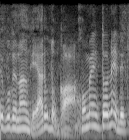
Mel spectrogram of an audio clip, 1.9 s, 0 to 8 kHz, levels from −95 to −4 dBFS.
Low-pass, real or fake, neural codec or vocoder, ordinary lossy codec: 7.2 kHz; fake; codec, 16 kHz, 2 kbps, FunCodec, trained on LibriTTS, 25 frames a second; none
